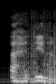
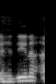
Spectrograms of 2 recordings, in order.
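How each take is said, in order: First: أهدنا said with an added glottal a at the start; wrong hamza start. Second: اهدنا said with no glottal stop, straight into hdina; correct reading. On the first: Explaining a meaning-changing error, أهدنا said wrongly. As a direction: say أهدنا as aahdina, the faulty reading. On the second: Teacher giving the correct اهدنا to students. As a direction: say اهدنا as hdina, joined and light. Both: Shown as a demonstration. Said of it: "بدل".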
